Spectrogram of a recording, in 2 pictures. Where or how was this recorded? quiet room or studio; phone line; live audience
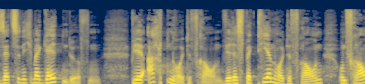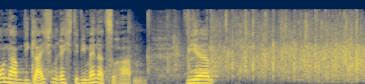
live audience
